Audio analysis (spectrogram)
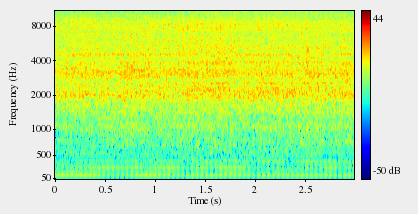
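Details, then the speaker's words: Single-cylinder engine with idle screw adjusted: putters at a fast, slightly high idle, pulses steady; the auxiliary tank was resting on and binding the throttle cable, holding revs up, so the cable needs replacing. "that's telling me I got a bat throttle cable I'm turning there we go my auxiliary tank was resting on this cable when I press on it idle rubs up so I'm going to have to replace that cable"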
